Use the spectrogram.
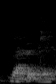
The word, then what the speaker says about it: McMahon: And well, Matt, thank you for I still get that last name incorrect, because I understand it's pronounced McMahon? Yeah. McMahon.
